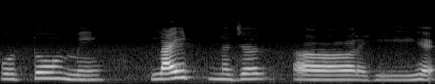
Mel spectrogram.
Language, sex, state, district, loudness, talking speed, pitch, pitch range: Hindi, female, Madhya Pradesh, Umaria, -19 LUFS, 95 wpm, 230 Hz, 215-250 Hz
